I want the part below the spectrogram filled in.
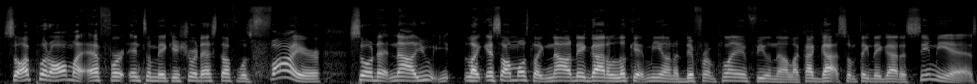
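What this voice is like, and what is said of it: Foreign accent. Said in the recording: “I got an accent. You know, yo, I talk a little different from some of these people ... I come from a different country”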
